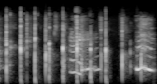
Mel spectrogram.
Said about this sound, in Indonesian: tepuk tangan dulu dong bang iya. ya gimana ini tepuk tangannya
